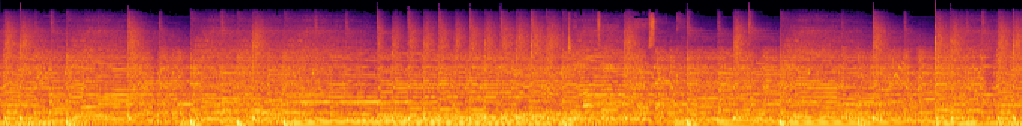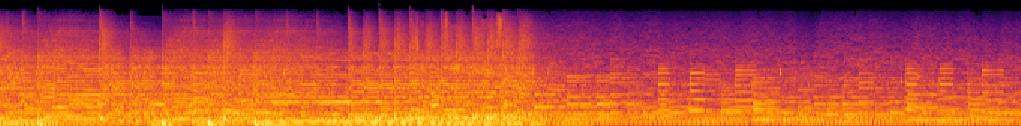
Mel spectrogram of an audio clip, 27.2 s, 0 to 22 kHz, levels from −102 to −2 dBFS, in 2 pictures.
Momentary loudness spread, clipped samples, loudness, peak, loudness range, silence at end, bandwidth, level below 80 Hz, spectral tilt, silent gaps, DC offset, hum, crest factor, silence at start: 7 LU; under 0.1%; -16 LUFS; 0 dBFS; 7 LU; 0 s; 15.5 kHz; -24 dBFS; -5 dB/octave; none; under 0.1%; none; 16 dB; 0 s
